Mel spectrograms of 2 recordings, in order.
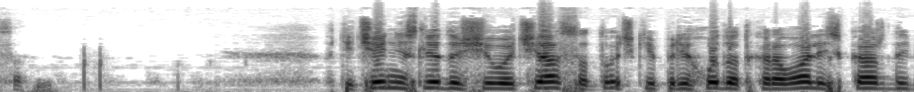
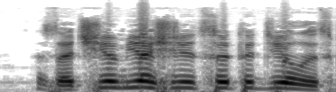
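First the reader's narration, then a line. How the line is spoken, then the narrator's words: Plain. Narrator (Russian): спросила Алиса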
